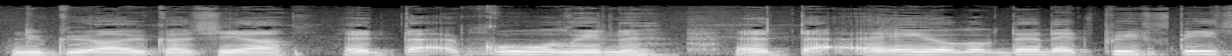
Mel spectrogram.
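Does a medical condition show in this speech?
Yes: cerebral palsy; from birth, hypoxia when stuck on mother's tailbone during delivery, mainly mobility impairment, limits movement, speech; somewhat unclear, self-described.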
